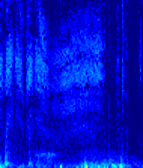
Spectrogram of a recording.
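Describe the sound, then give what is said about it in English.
An eraser wipes writing off a board in faint, soft rubbing swishes, with a few brief scuffing strokes, heard alone. “so I'll erase this.”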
